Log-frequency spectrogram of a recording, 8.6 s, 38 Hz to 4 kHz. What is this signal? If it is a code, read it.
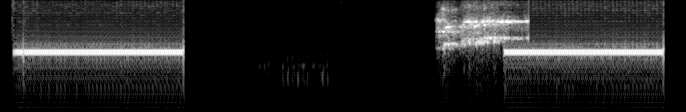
Ringback tone (North America), 440 + 480 Hz.
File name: rg-1600-unknown- - - .52271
